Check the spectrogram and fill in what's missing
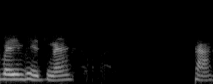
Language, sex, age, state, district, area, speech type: Hindi, female, 30-45, Madhya Pradesh, Betul, rural, conversation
